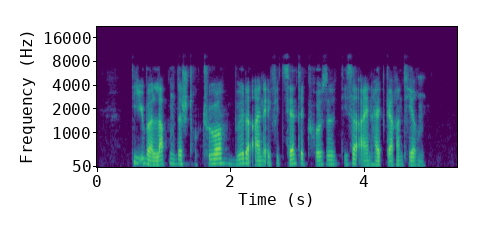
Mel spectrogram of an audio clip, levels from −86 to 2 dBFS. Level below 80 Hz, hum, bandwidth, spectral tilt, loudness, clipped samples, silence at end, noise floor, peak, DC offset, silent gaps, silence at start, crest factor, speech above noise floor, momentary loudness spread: -56 dBFS; none; 10 kHz; -5 dB/octave; -22 LUFS; under 0.1%; 0.5 s; -62 dBFS; -2 dBFS; under 0.1%; none; 0.55 s; 20 dB; 41 dB; 7 LU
